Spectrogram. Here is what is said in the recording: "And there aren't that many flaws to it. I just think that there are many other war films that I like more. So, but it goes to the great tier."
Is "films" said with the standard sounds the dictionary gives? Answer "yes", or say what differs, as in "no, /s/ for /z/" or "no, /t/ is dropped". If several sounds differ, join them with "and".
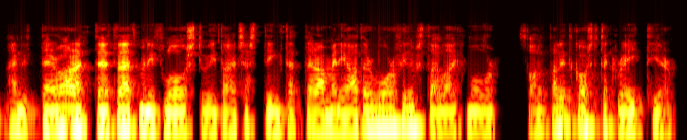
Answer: no, /s/ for /z/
